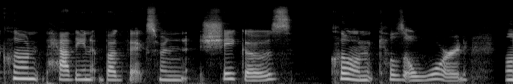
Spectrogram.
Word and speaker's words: Shaco: ap to 90 ap shaco which sounds like fakeo which is how i know how to say it correctly now q orange smoke vfx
